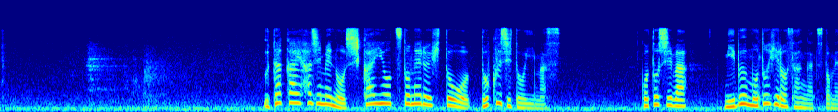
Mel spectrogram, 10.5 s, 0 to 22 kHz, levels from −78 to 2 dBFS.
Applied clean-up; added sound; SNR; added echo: none; none; none; none.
